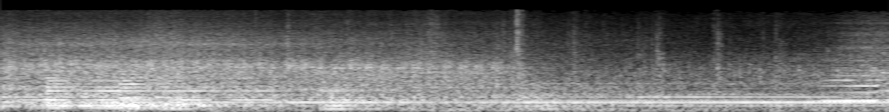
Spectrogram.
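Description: Vintage tractor engine running at idle under sustained film-score notes; the engine sound thins out about halfway through while the held music notes carry on.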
